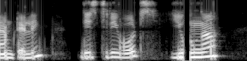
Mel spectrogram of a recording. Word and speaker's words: Junge: Whatever I am telling, these three words, Junge. See how it is read, Junge.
